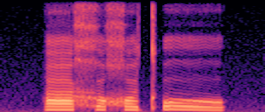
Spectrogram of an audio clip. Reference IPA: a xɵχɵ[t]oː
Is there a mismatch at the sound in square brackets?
yes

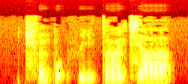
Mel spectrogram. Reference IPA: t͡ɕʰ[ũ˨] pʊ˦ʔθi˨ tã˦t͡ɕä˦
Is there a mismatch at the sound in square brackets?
yes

